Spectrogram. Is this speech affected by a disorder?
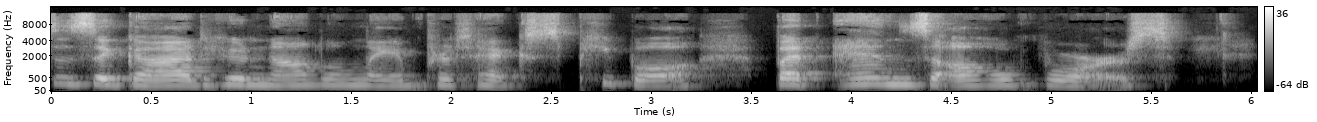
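Yes: ALS; repeated falls on walks from about two years ago.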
